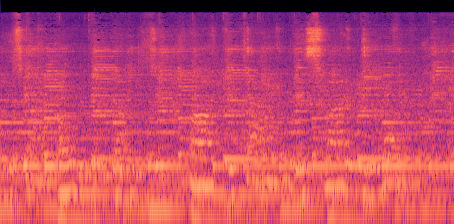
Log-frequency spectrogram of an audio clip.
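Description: Live acoustic band playing: two acoustic guitars strummed over held keyboard chords, with a man singing into a microphone.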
